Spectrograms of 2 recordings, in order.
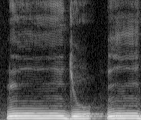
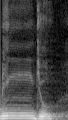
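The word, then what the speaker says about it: من جوع: Minju ikhfa haqiqi, nun sukun bertemu jim, maka dibaca samar. Nunnya masih ada sedikit tapi langsung ke makhrajnya jim. Miju, bukan mingju.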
